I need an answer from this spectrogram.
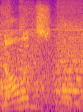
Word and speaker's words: New Orleans: We are back in, is it Nolens, Tom? How do they say it down here? Nolens? Yeah, that's how they say it. It's not New Orleans, it's Nolens, right?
